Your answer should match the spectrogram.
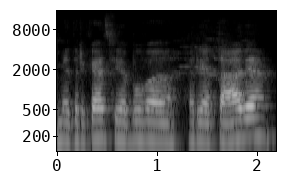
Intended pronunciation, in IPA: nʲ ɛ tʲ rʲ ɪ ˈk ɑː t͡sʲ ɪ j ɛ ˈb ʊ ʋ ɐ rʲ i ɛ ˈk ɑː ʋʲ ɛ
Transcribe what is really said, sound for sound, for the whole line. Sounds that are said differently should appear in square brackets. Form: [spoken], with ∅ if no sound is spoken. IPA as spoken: [mʲ] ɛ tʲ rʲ ɪ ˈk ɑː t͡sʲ ɪ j ɛ ˈb ʊ ʋ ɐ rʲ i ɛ [ˈt] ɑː ʋʲ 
